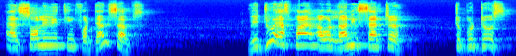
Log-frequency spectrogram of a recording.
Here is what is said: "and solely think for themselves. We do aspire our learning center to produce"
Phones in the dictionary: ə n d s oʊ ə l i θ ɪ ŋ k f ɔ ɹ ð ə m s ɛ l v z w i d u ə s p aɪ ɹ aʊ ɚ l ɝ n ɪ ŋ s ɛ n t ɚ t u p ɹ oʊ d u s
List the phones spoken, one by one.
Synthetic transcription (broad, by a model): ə n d s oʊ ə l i t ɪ ŋ k f ɔ ɹ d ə m s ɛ l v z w i d u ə s p aɪ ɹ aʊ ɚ l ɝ n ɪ ŋ s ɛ n t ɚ t u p ɹ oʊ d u s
